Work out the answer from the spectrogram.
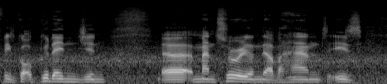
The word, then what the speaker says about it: Mansouri: Am I pronouncing that right? Yeah. Mansouri. Mansouri, yeah.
